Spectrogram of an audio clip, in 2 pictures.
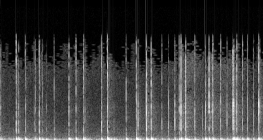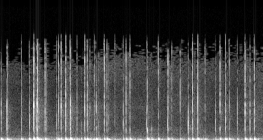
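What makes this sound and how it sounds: Long white nails tap and scratch the glass screen of a small, flat smartphone lying face up on a table. The result is a rapid, dense run of short, dry clicky taps with a soft low thud under each, mixed with brief scratching, all at a quiet, steady level.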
